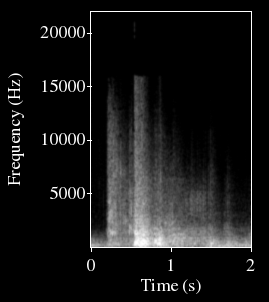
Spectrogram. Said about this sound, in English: The sky split white outside the cabin. That crack of thunder I honestly felt as much as heard.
